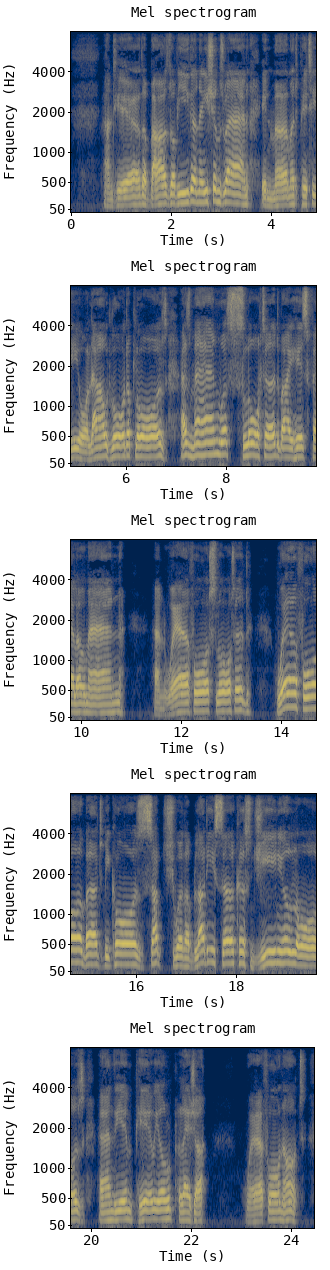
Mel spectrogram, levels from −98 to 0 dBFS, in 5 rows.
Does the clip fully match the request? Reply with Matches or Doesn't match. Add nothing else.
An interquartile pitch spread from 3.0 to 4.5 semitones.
Matches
